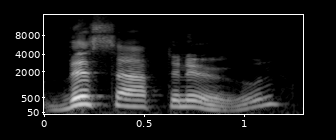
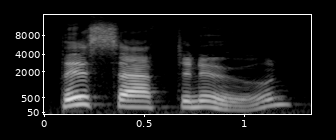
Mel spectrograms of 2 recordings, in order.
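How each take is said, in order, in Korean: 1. 강세는 afternoon이 아니라 this에 있어요. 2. 강세는 this가 아니라 afternoon에 있어요. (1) "지시대명상 강세 줍니다" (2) "this afternoon이 아니라"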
